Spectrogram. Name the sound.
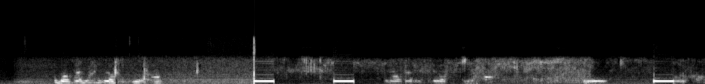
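telephone busy tone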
